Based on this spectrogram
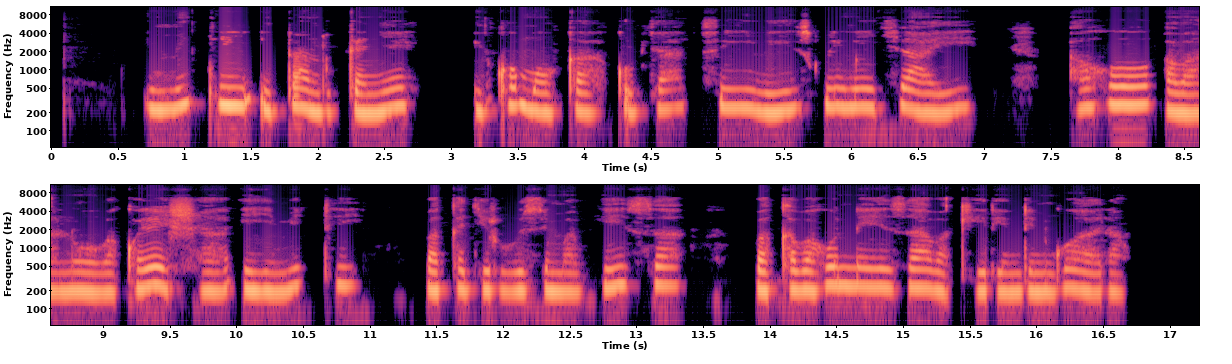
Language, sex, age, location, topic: Kinyarwanda, female, 18-24, Kigali, health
